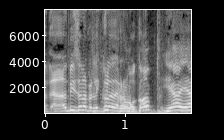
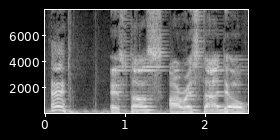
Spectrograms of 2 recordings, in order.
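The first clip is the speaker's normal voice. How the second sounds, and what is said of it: Put-on American-accented Spanish. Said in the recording (Spanish): “Oh, tiene acento. ... Robocop es gringo.”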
